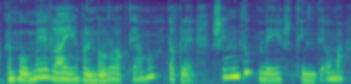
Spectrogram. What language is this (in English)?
Mizo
